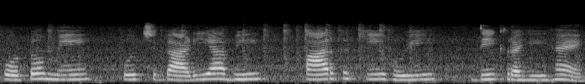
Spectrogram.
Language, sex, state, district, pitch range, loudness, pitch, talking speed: Hindi, female, Maharashtra, Gondia, 210-240 Hz, -18 LUFS, 230 Hz, 110 wpm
